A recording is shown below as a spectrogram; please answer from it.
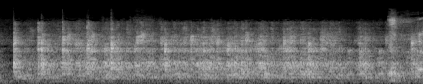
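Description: Audience applauding: many hands clapping at a steady, thick rate.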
